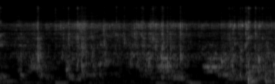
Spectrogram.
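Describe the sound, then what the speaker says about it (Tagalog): Fairly strong sea waves on the Cavite coast during a fishing trip: continuous rushing, splashing water, close and steady, with a bit of faint talk in the background. "Medyo malakas pa rin yung alon sa ating lugar mga idol."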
